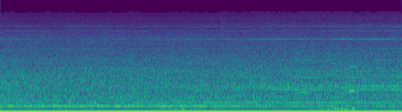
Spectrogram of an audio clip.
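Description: Steady noise with a faint hum, broken by a couple of dull low thumps about one and a half and three and a half seconds in.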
